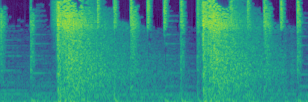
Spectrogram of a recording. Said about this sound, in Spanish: Su pistola da dos tiros al aire.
